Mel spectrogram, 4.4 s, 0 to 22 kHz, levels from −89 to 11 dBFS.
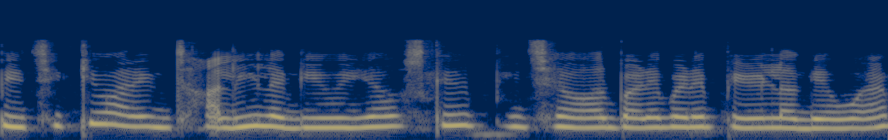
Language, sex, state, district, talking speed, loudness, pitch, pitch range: Hindi, female, Bihar, Madhepura, 215 wpm, -24 LUFS, 270 Hz, 255-285 Hz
